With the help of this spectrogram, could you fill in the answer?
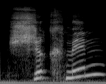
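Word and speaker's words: Schucman: And the woman who is responsible for creating this insane thing her name's Helen Schuchman, I think is how you say it. Or it's a silent C.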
